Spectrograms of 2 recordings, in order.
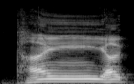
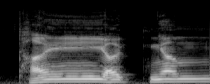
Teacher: Notice that the anuswara is pronounced as a nasalized ya.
